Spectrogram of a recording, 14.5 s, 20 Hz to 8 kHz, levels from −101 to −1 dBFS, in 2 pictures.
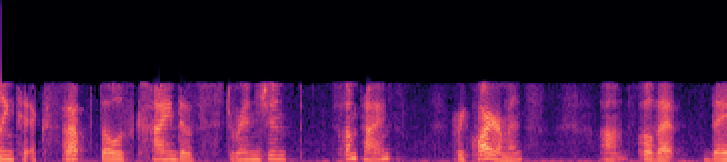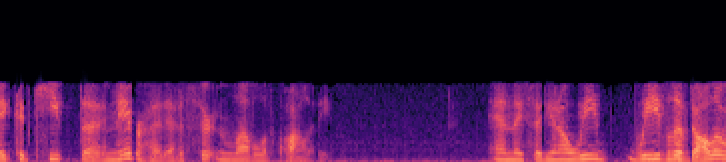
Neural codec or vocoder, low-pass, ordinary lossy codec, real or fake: none; 7.2 kHz; AAC, 16 kbps; real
